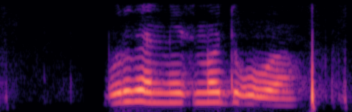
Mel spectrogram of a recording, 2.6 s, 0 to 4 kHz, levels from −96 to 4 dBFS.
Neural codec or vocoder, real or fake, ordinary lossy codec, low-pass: none; real; AAC, 32 kbps; 3.6 kHz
